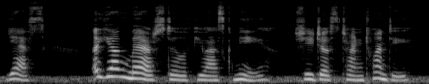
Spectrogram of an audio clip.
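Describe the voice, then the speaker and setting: A woman playing a composed, formal mature pony madam in an audio drama, measured and politely chiding. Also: mid-range voice, lively intonation, darkish tone, soft background music, natural voice. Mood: calm, correcting.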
